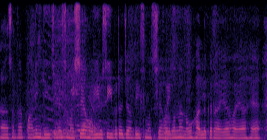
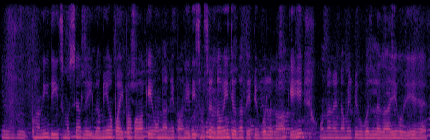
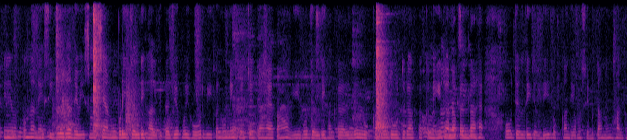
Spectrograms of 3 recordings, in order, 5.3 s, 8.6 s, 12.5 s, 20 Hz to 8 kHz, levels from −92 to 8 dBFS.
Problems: constant background noise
